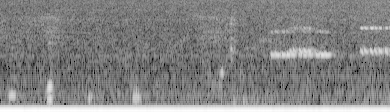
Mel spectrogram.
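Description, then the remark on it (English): Faint, high-pitched cricket chirps, thin trills that come in short bursts toward the end over a quiet background, with a few soft lower chirps earlier on. “Oh, there it is. There's the cricket.”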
